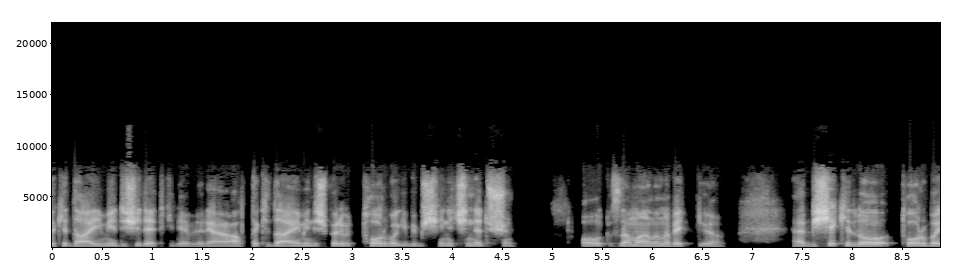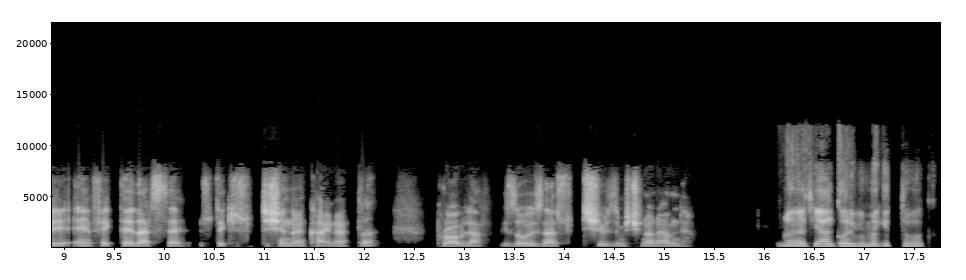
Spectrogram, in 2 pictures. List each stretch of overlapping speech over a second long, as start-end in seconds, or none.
none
